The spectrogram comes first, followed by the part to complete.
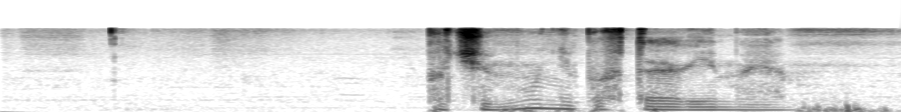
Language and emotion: Russian, sad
